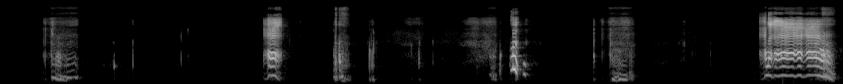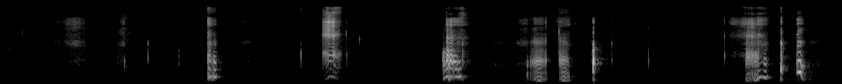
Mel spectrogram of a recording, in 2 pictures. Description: What's more cuter then a new born baby with the hiccups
